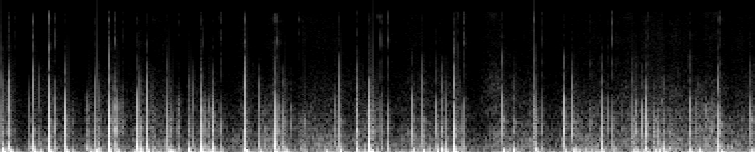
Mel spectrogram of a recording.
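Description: Long black-tipped nails scratch and tap the embossed texture of a red crocodile-embossed leather clutch. Dozens of quick, dull, low-pitched taps come in an uneven patter, each dying away almost at once. Soft scratching fills the gaps, and there is little high brightness.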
